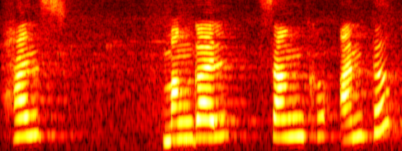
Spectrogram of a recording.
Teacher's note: जब हम अनुस्वार का उच्चारण करते हैं तो हवा कहाँ से निकलती है? नासिका अर्थात हमारे नाक से।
